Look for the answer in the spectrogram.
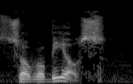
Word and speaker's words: Soberbios: They have the Soboroso. Am I saying that right? Soberbios? Soberbios. That's what I said.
